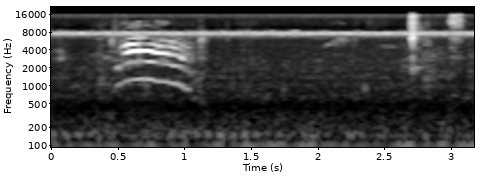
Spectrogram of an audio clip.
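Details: A 15-day-old kitten gives one thin, arched mew lasting about half a second, rising then falling in pitch with clear overtones, over a steady electrical hum, followed by a brief click.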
